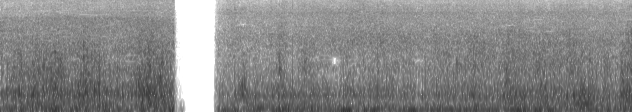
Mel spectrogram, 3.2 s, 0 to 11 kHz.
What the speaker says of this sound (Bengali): যার এই জন্যই পারাবত 18 লঞ্চ তার গতি বাড়িয়ে দিয়েছে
